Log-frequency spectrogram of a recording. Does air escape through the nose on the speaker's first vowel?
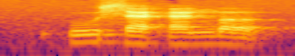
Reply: no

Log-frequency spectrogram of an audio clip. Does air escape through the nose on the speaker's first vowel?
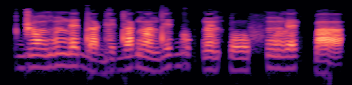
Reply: yes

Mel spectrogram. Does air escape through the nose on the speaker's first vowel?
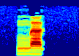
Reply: no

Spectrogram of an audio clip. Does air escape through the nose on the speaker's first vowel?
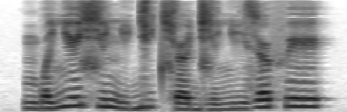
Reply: no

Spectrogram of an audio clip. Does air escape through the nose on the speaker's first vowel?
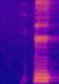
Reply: yes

